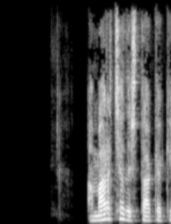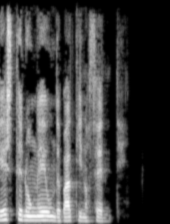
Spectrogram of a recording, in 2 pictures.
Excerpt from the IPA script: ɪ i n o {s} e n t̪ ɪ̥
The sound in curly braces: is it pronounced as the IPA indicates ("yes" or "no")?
no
